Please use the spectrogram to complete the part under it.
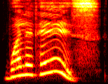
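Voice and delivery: high-pitched indignant comeback; injured insistence, voice lifted high; defensive protest. A narrator's reading.

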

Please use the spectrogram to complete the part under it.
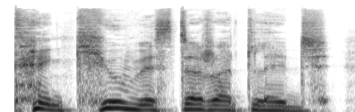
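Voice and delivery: put-on lilting, strong Indian accent; thick Indian accent. A narrator's reading. Winner thanking the casino manager, thick Indian accent. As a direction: give thanks in heavy Indian English. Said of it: "in a thick Indian accent".

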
